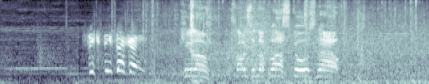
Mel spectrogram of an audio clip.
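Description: A man speaks urgently.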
